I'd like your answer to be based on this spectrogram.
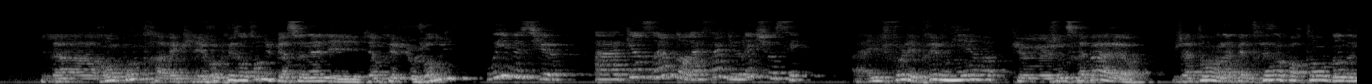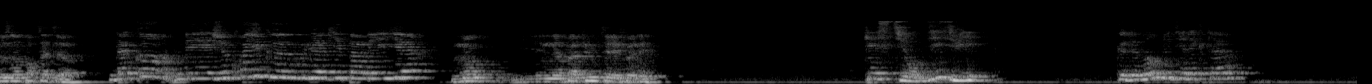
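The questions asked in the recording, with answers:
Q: Que demande le directeur ?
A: Qu'on prévienne les représentants du personnel qu'il ne sera pas à l'heure à la réunion.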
